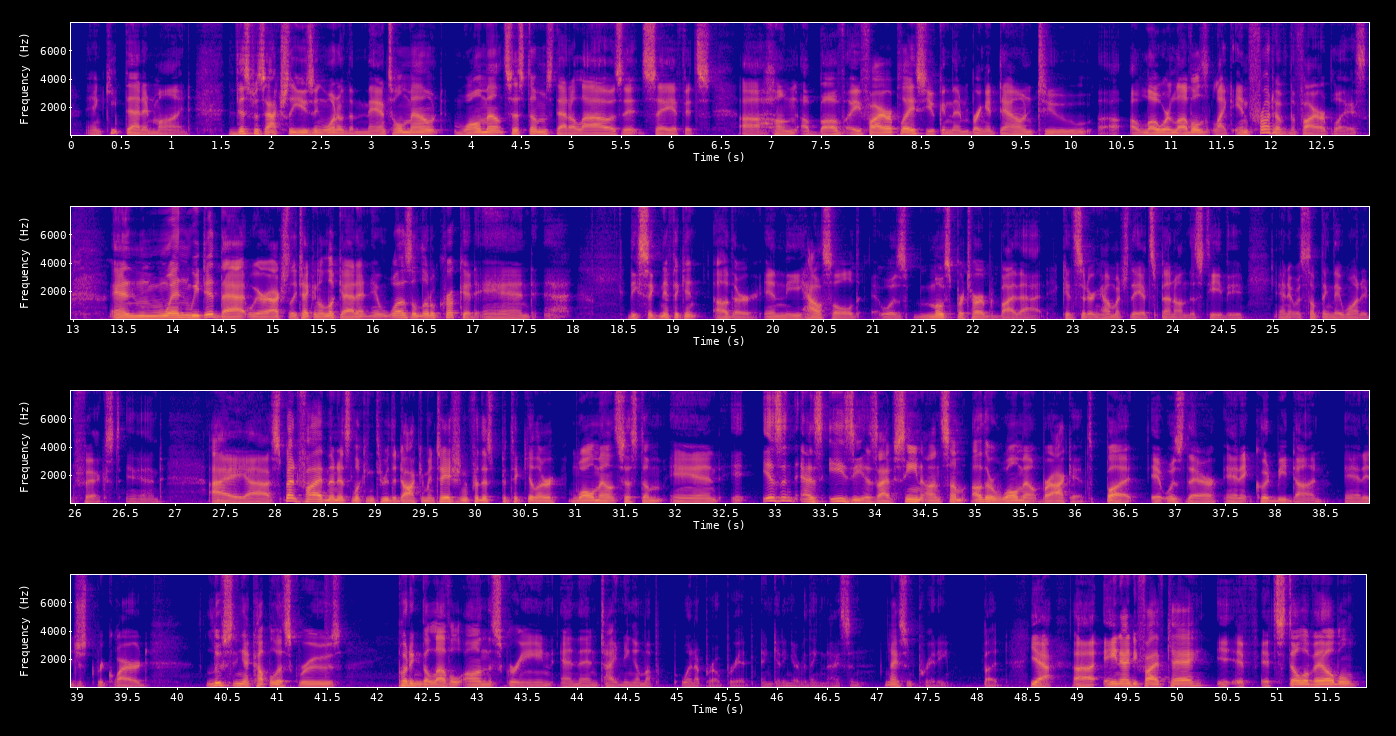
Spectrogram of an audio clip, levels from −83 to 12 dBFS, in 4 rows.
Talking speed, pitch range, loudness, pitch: 195 wpm, 90-125 Hz, -23 LUFS, 105 Hz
